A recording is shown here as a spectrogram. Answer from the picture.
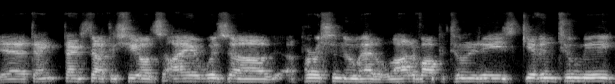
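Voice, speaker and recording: A man with a New England accent speaks at a moderate pace with hardly any pauses, his fairly high voice bright and sharp but flat and monotone. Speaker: author and addiction recovery advocate. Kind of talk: interview. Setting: remote call.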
